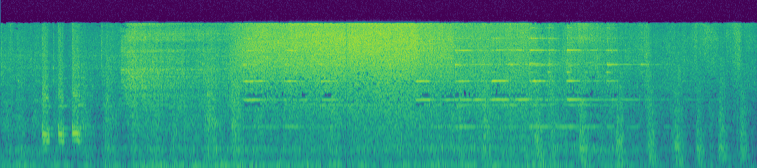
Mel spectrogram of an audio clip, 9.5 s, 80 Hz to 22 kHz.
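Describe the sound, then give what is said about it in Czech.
A steam locomotive at a railway station in Serbia in 1915, late in the evening, on a train bound for Niš and Russia, chuffs in quick rhythmic bursts, then lets out a long, loud hiss of venting steam over a low rumble before the chuffing picks up again. “Sišli smo kasno uveče na železničku stanicu da sednemo u voz za Niš i za Rusiju.”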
